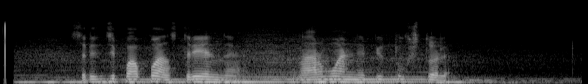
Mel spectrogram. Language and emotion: Russian, neutral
